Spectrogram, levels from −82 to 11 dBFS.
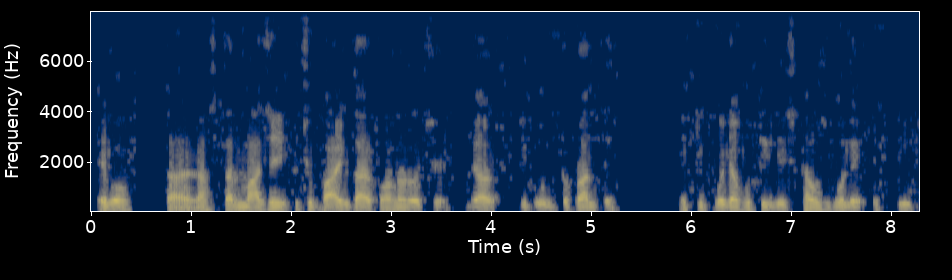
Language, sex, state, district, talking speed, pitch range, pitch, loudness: Bengali, male, West Bengal, Jhargram, 135 wpm, 120-130 Hz, 125 Hz, -18 LUFS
